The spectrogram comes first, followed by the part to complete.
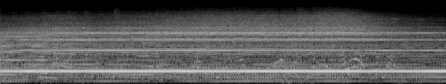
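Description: Live band's electric guitars through Marshall amplifiers holding a steady, ringing drone of sustained tones, with no drums.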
